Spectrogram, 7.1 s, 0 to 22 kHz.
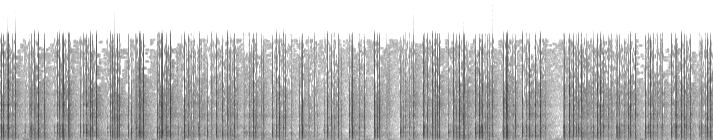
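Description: Long fingernails rapidly tap and scratch a small teal plastic hairbrush with metal pin bristles and a hollow plastic body. The result is a dense run of fast, dry, crackling clicks and scrapes with a bright, hollow plastic tone centered around 1.3 kHz, each sharp and dying out instantly. Brief gaps break up the quick bursts.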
